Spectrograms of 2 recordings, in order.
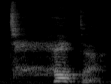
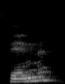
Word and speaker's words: theta: you hear it's a it's like the sound of a t with aspiration with breath that's the real classical sound of the letter theta which would be pronounced teta and we'll see why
